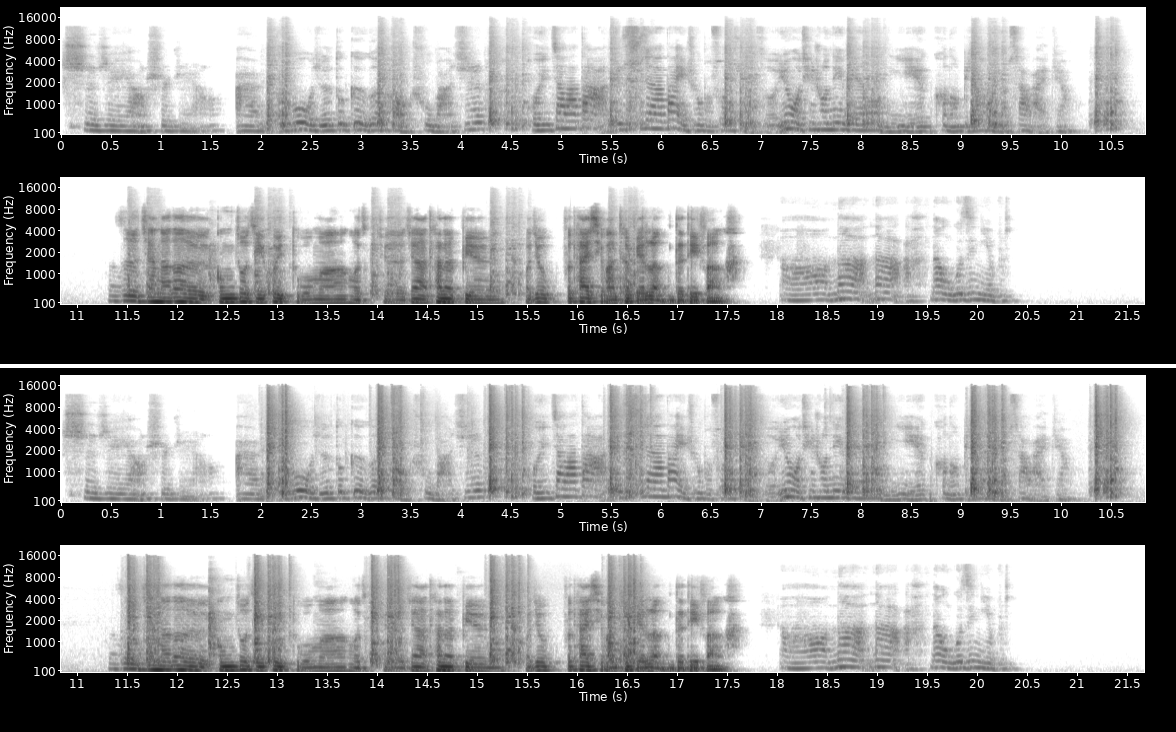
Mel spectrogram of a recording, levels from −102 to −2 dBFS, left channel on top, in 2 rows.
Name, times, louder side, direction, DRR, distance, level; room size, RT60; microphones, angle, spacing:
voice 1, 0.0-10.2 18.0-20.3, right 1 dB, ahead, 1.9 m, -49 dB
sound 1, 2.0-2.4 3.1-3.6 4.1-4.7 5.4-5.9 6.6-7.0 7.8-8.3 8.7-8.8 9.0-9.5 10.3-10.6 11.4-11.9 12.3-13.2 13.9-14.3 15.1-15.5 16.2-16.7, right 10 dB, 60° right, 0.3 m, -40 dB
voice 2, 11.3-17.6, left 1 dB, 30° left, 0.8 m, -30 dB
8.9 x 3.1 x 6.2 m
head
